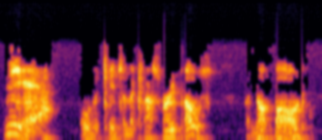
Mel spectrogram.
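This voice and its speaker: A man's voice: medium pitch, lively intonation, normal speed, breathy edge. A British man in his seventies hosting a bedtime story stream, reading tales and chatting casually. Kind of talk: storytelling and casual livestream chat. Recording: dull lo-fi livestream audio.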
